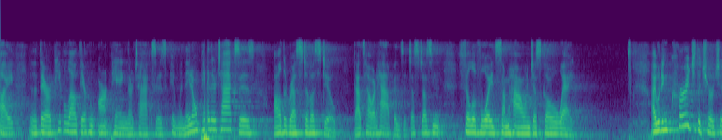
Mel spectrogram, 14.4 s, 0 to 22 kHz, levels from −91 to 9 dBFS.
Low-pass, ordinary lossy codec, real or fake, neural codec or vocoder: 7.2 kHz; Opus, 24 kbps; real; none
